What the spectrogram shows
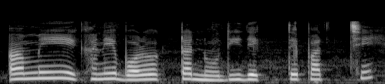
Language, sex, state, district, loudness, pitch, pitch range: Bengali, female, West Bengal, Alipurduar, -16 LUFS, 240 Hz, 225-260 Hz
